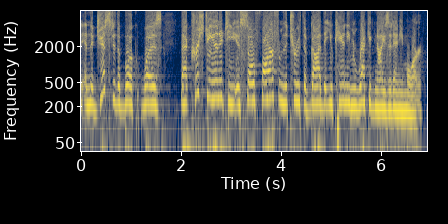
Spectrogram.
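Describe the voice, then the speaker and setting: Earnest bright-voiced woman giving a testimony. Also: on the high side, rough recording. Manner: earnest, with frequent restarts and repeated words. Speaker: guest speaker giving a testimony. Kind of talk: personal testimony in church. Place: church.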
